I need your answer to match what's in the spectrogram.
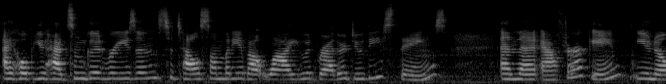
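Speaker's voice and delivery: ordinary delivery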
